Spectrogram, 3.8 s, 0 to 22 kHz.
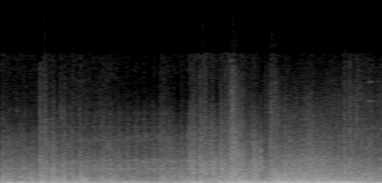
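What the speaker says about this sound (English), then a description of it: "So now the Panzer IV shooting at a Panzer 40." Panzer IV tank guns firing at a Panzer 40 in the WWII strategy game Steel Division: Normandy 44, a dense, continuous roar of gunfire and battle noise that swells louder in the second half.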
